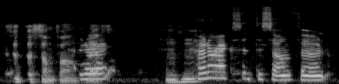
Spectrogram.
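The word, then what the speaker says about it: Konerak Sinthasomphone: A teenager named Konarak Synthesomphone. Am I saying that right? Synthesomphone.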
